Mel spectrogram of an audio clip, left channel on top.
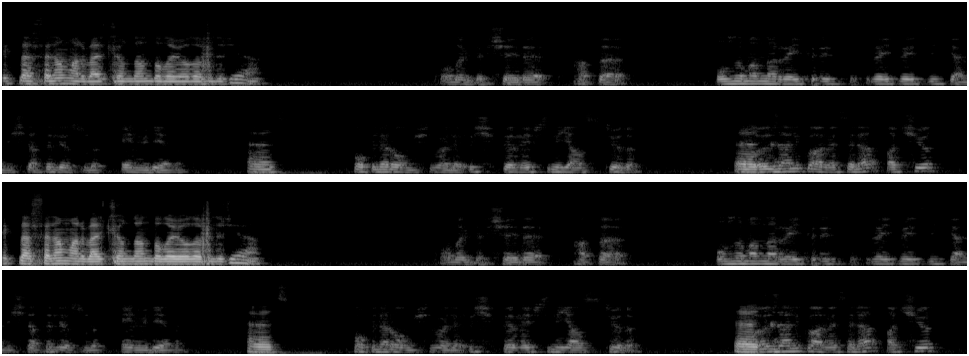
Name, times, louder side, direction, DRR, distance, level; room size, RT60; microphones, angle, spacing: voice 1, 0.0-2.6 12.1-12.4 17.0-17.2, right 5 dB, 65° right, 0.4 m, -27 dB
voice 2, 4.4-5.4 5.7-6.2 7.1-8.4 8.6-11.5 13.2-16.0 17.0-18.9, left 2 dB, 5° right, 1.6 m, -38 dB
3.6 x 3.1 x 2.2 m
head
